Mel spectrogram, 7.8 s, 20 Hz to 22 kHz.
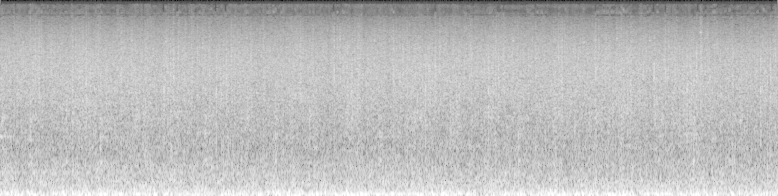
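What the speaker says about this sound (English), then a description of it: "Church is on fire." A church burning in Dark Souls 3, a steady low roaring rumble of fire that holds at an even, fairly loud level throughout with no talk over it.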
